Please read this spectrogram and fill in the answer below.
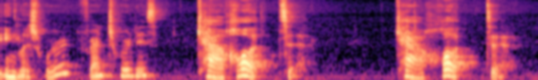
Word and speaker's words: carotte: French word is carotte. Carotte. How many syllables? Carotte. Deux. Deux syllabes dans le mot carotte.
